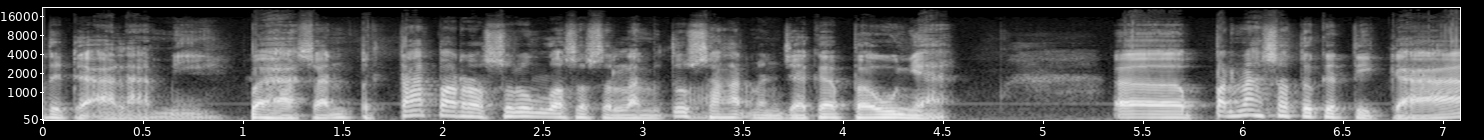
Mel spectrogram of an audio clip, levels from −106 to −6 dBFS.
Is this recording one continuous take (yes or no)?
no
